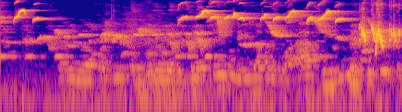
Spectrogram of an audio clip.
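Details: White-rumped shama singing in a morning and evening training recording: soft low warbles at first, then a string of bright, high repeated whistles that end in a dense, scratchy burst.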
